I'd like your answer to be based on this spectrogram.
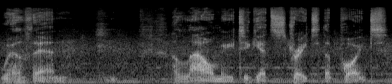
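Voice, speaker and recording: An actor playing a calm, soft-spoken older male professor who is secretly a spy, in a video game. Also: full character voice. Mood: persuasive. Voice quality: very deep and gravelly. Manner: soft-spoken, measured, quietly persuasive. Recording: game cutscene with loud music behind.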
